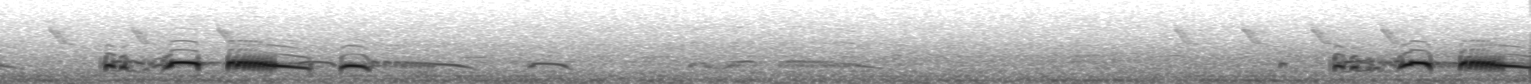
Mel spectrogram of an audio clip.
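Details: Spotted dove calling to lure wild birds and get kept doves calling. Two full coo phrases about six seconds apart, each with quick soft notes, hollow coos, and a long falling purr. Faint low hum between them.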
